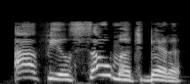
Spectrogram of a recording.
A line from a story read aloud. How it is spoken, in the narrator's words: said Raggedy Ann happily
